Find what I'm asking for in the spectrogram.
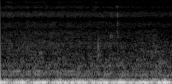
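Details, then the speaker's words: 2018 Crownline 264 CR engine, low but unknown hours, idling with the engine cover open; the cover has sound insulation, so it is quieter closed. Smooth, even low rumble with no ticks or knocks, belts not chirping, making good water; healthy idle. "Good. Belts aren't chirping. This is with the cover open, and there is sound insulation underneath the engine cover, so it's a lot quieter"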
